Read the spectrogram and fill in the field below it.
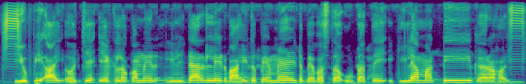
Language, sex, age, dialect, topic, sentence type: Bengali, male, 18-24, Jharkhandi, banking, statement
